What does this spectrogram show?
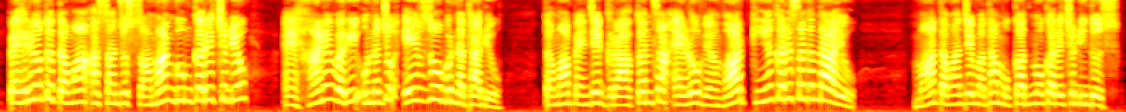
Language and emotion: Sindhi, angry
